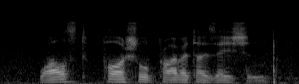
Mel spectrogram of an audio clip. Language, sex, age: English, male, 21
